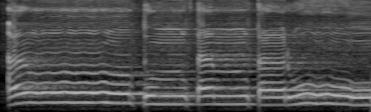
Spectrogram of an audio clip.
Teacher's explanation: mim sukun bertemu ta iidhar syafawi mim sukun dibaca jelas tanpa mendengung · Nun sukun bertemu ta ikhfa hakiki, kita samarkan bunyi nun sukun dan mendengung selama 3 harokat. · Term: idhar safawi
